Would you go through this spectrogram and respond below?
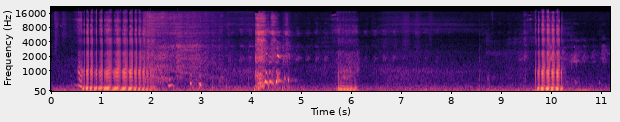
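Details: Snoring pug, a sleeping female. Four rasping, fluttering snores are spaced a few seconds apart. The first is long and drawn out, the later ones shorter, all low and rattly in a quiet room.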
